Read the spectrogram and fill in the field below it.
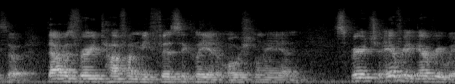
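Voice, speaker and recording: A man with a Canadian accent at a fairly quick pace, fairly even intonation, noticeable background noise, and audible room echo. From Canada, West Vancouver. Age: 60s. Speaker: inspirational speaker. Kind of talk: guest talk at church service. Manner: halting, repeats words.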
